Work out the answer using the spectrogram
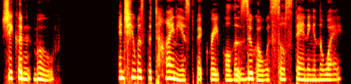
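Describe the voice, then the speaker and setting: A woman reading her own fan fiction aloud in a measured, expressive storytelling manner. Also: fairly low pitch, no echo, studio quality. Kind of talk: fan audiobook narration.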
